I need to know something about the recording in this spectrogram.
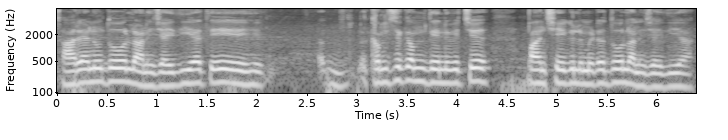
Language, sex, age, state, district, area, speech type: Punjabi, male, 18-30, Punjab, Pathankot, rural, spontaneous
